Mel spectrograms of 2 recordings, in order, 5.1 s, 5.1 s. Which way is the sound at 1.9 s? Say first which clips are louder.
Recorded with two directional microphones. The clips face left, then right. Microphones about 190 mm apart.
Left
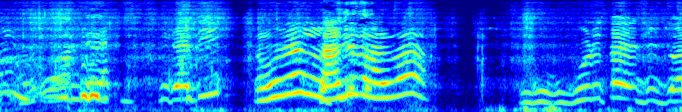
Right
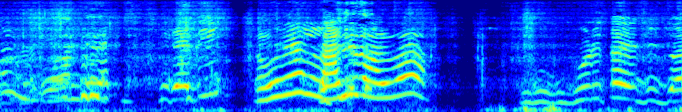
Left 4 dB; 10° left (ahead or behind).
